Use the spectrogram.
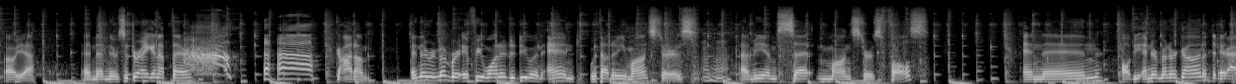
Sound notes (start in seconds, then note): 1.8 laughs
